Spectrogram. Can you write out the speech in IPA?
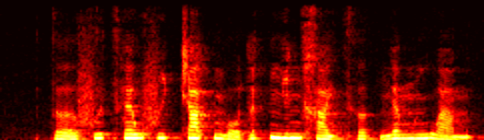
t̪əː˨˩˨ fɨ˧t̪ʰɛ˧wfi˧ ca˦˥k̚ŋo˨˩˨ ɗə˦˥k̚ɲi˧nxa˨˩j t̪ʰəː˨˩k̚ŋɛ˧mə˧˥ŋ wa˨˩m

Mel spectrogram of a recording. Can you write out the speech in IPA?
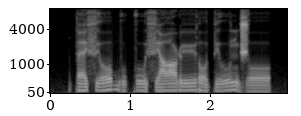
pɛ˩˧fʲoː˩˥bu˩ ku˩fʲɑː˩˧ɽyː˩˧ ɾo˩˧pʲuː˩˥ nd͡ʒoː˩

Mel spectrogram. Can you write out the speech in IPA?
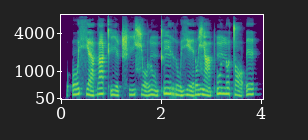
ʔo˨˦ sʲa˧˩˧ɡa˦ kʼi˧˩˧ʈ͡ʂʰi˨˦ ɕo˧˩˧lũ˧˩˧kʼĩ˦ ru˧˩˧zʲe˧˩˧ ɾʊ˨˦ʑã˧˩˧pʼũ˦nʊ˦ tɔ˧˩˧ʔɪ˦

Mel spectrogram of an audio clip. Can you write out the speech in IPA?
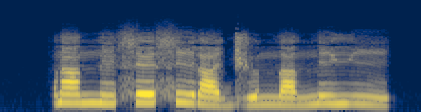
ɾã˦nĩ˧se˦si˦˨ ɾa˨d͡ʒu˨˦na˧ ni˦ji˦˨

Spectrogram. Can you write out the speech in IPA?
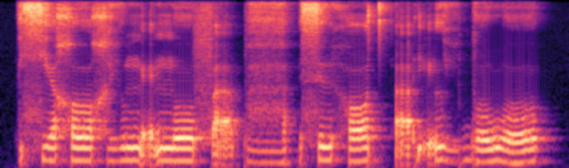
sʲɘ˧χo˧χi̤˧u̯ŋɛ̰˧ ŋo˧ fa̰˨˥pa̤˧ | sɨ˧hɔ˨˥t͡sʼa̰˨˥ ɾʲḛ˨˥li̤˨˥bo˨˥ wo˨˥

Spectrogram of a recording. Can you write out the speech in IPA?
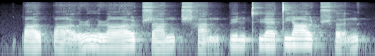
pɑ˧˥ʊ̯pɑ̰˨˩ʊ̯ɻu˥˩ ɻɑ˧˥ʊ̯ ʈ͡ʂa˧˥nʈ͡ʂʰa̰˨˩n py˥nt̪ʰɥɛ˥ t̪jɑ˥ʊ̯ʈ͡ʂʰə̰˨˩˦n

